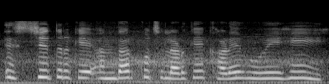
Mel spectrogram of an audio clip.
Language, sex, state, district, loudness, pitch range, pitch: Hindi, female, Madhya Pradesh, Bhopal, -17 LUFS, 275-315 Hz, 295 Hz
